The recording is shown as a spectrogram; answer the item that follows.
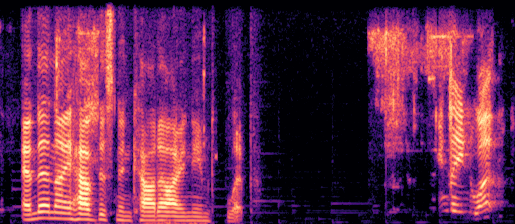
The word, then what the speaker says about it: Nincada: Nincada, I think it's pronounced. Nincada like cicada.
